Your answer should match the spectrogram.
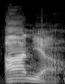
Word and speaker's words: Anya: Ayanna Hartpence. Is that correct? Did I say your name right there? – That's pretty close. It's Anya. – Anya. Okay, Anya. That's a beautiful name. How do you spell that? – That's A-N-Y-A.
